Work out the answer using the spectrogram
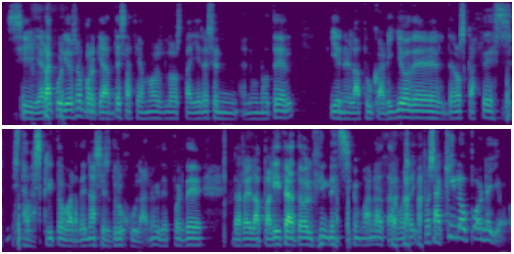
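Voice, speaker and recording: A man's voice: mid-range voice, little pitch movement, fairly quick, warm tone. A man being interviewed as a nature photographer, talking in a chatty, good-humoured way. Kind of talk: casual interview.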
